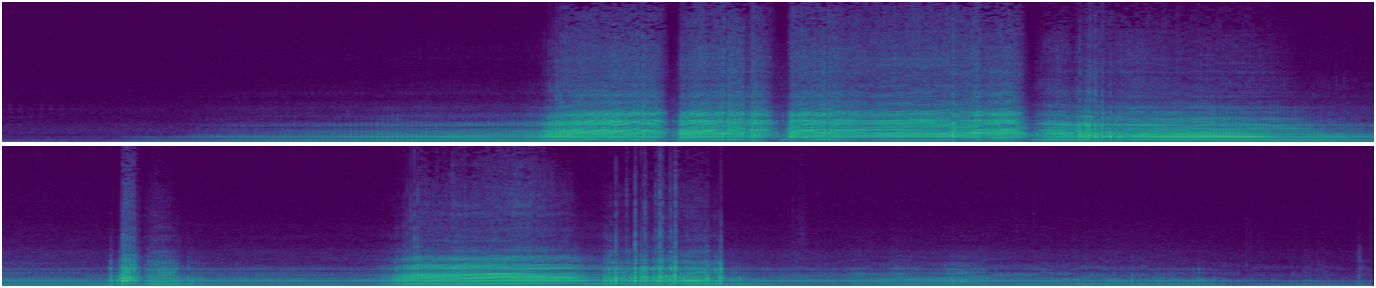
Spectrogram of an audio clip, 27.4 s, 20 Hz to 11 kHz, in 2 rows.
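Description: Mercedes-Benz C63 AMG's 6.2-litre V8 accelerating hard, loud with brief breaks as it changes gear, then easing off. A short sharp crack comes about halfway through, followed by a second hard burst of acceleration before it settles to a quieter cruise.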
